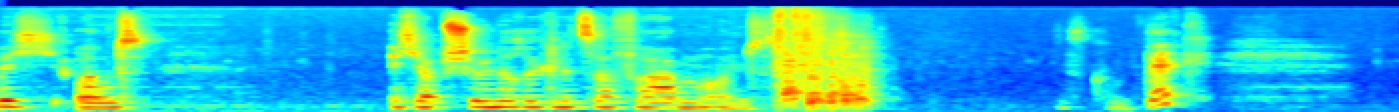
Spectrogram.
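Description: A young woman talks close to the microphone, calmly and with animation.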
